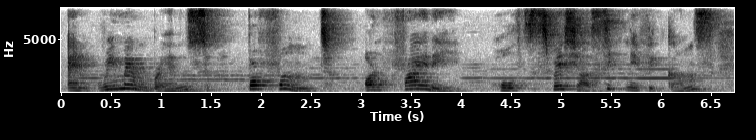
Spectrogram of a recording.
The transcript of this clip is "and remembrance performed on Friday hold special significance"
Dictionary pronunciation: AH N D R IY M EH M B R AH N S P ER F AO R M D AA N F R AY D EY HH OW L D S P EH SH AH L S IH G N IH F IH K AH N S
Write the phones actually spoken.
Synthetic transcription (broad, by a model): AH N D R IY M EH M B R AH N S P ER F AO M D AA N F AY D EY HH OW L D S P EH SH AH L S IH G N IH F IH K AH N S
